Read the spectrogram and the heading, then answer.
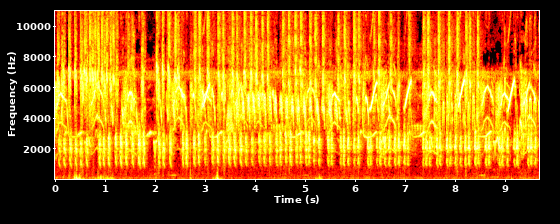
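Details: Small birds in a noisy trapping lure, an unbroken wall of high chirps and repeated rising whistles, with a few low knocks in the background.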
